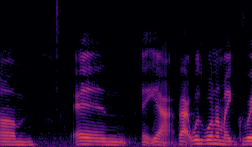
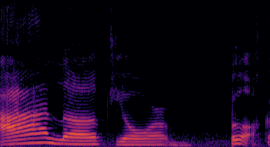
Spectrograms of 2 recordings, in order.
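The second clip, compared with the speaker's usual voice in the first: clumsy, bad put-on Southern accent. Retelling what a woman said about the speaker's book, in a southern accent. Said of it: "I'm going to do a southern accent for you".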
